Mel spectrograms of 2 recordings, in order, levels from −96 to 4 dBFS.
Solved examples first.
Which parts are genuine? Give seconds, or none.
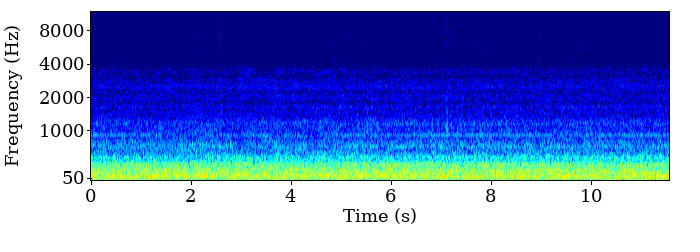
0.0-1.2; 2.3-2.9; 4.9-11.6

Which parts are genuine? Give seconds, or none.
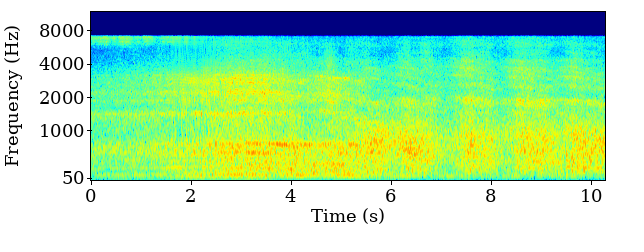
0.0-1.6; 2.5-10.3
